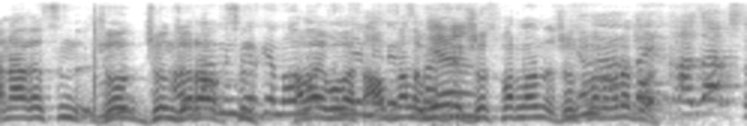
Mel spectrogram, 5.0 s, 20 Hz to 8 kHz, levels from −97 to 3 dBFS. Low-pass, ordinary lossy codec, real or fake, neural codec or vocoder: 7.2 kHz; AAC, 48 kbps; real; none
